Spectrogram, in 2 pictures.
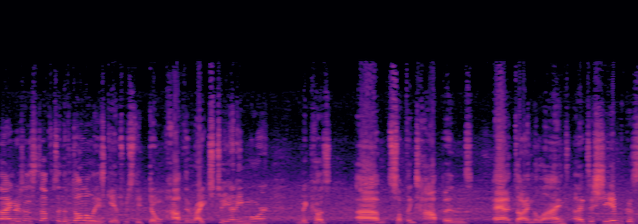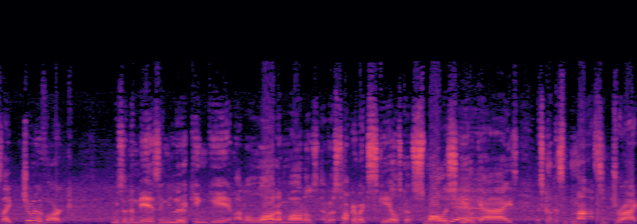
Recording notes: On a shorter-than-usual podcast (as it was live at the event). At UKGE 2023 in the NEC.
